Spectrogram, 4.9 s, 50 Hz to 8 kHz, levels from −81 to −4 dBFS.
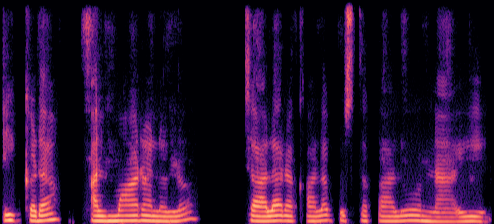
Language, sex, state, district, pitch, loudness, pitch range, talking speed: Telugu, female, Telangana, Hyderabad, 175 Hz, -19 LUFS, 170-185 Hz, 75 wpm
